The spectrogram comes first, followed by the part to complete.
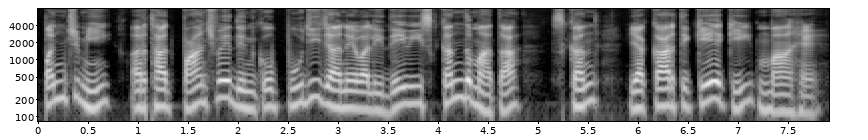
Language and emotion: Hindi, neutral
